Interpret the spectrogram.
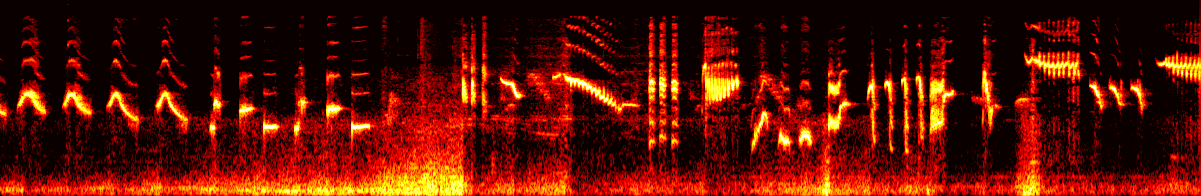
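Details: Asian pied starling master song for morning, afternoon and night training of other birds; repeated looping whistles, a noisy rasp mid-way, then mixed high squeaks and clicking chirps.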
